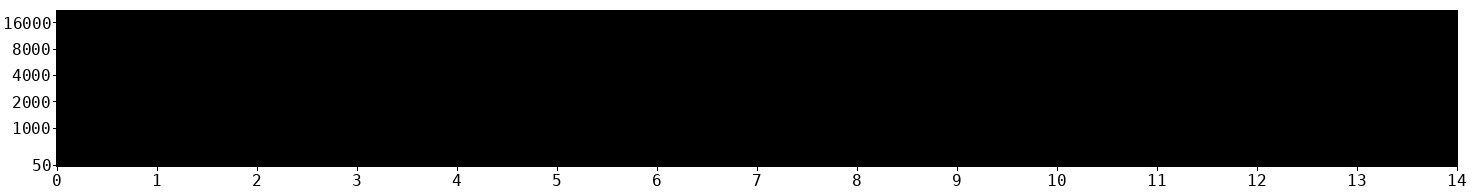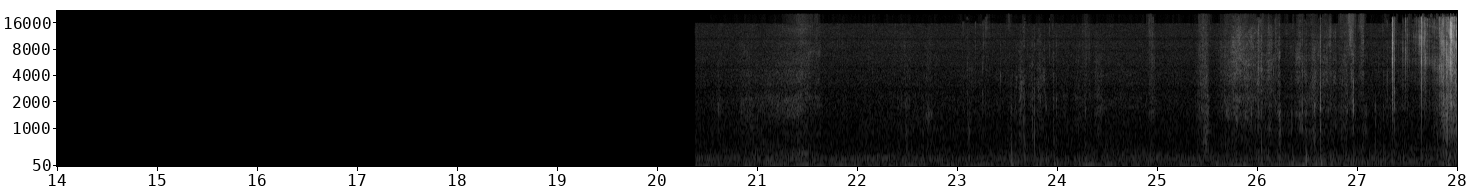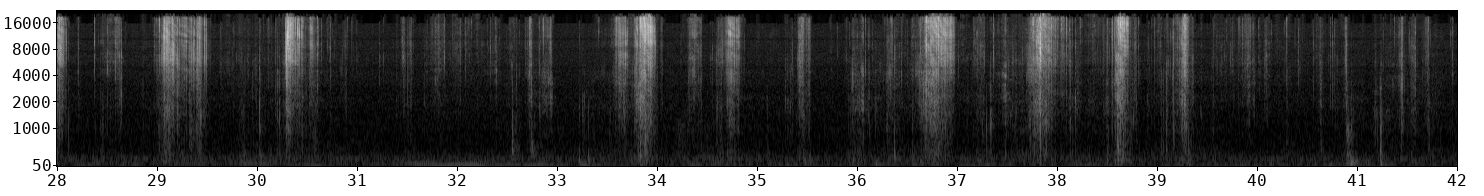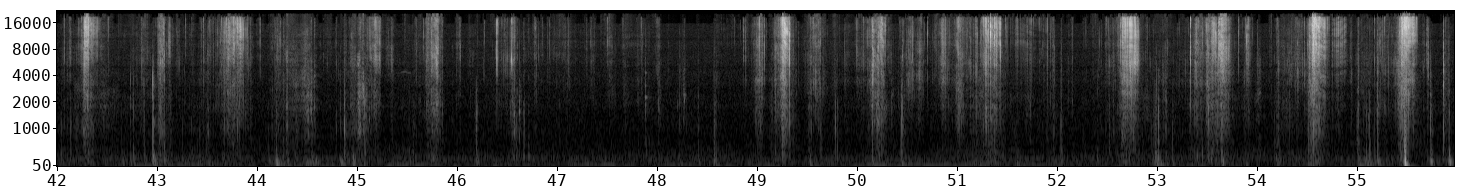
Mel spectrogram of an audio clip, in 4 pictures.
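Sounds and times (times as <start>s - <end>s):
slime crackling and popping: 27.4s - 30.8s, 31.4s - 47.1s, 48.9s - 55.9s.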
